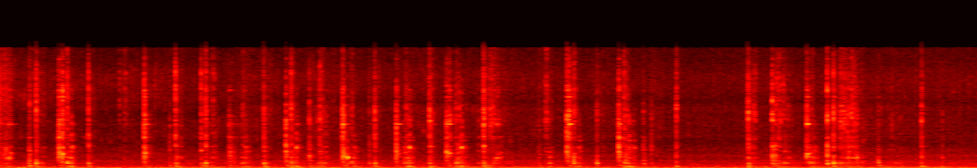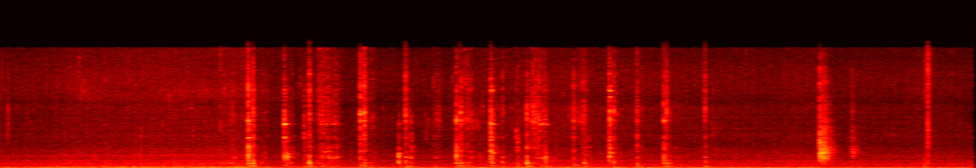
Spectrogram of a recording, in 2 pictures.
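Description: Chopped onions and garlic sizzling as they fry in oil in a pot, stirred with a spatula that clicks and scrapes against the pot again and again. The stirring thins out briefly about halfway through, then picks up again.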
